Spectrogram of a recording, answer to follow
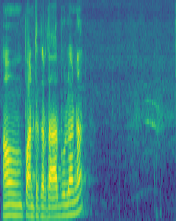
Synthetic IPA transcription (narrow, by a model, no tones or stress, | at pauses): aũːpənt̪kəɾd̪aːɾboːlaːnaː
